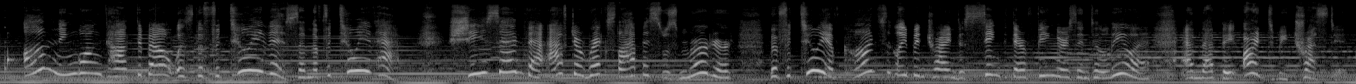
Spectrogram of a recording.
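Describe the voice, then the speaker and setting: A woman's voice: extremely high pitch, expressive, moderate pace. A woman voicing a tiny, childlike fairy companion in a video game, curious, greedy and full of exclamations. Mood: chatty. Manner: speaks of self in third person, gasping and exclaiming. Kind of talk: video game character acting. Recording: loud background music. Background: loud game music.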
